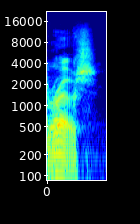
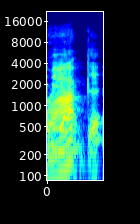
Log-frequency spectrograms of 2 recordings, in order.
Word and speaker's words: Roch: So it's spelled R-O-C-H. How would you pronounce that? I said St. Roche. You know, like, it was like, oh, yeah, that makes Roche. – Sense. St. Roche. – Rock. – Like, it's rock. Rock.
